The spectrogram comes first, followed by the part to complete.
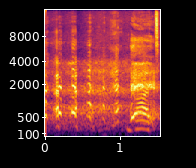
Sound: audience laughing

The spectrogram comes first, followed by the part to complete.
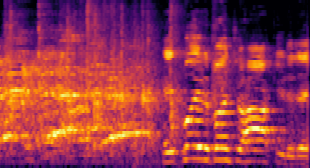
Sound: crowd claps and cheers

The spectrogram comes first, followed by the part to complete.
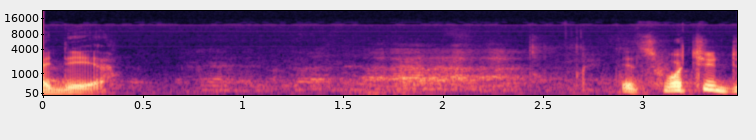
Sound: laughter

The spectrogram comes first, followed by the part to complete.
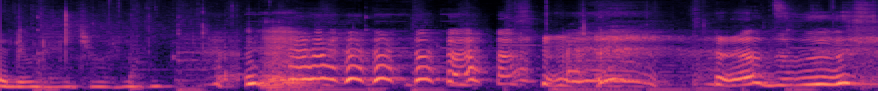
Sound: laughing

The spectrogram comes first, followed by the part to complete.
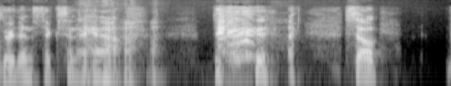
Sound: both chuckle

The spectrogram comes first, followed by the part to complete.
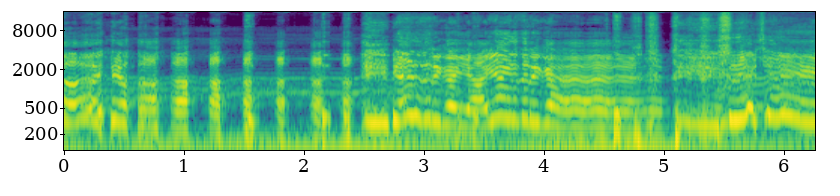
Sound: wailing

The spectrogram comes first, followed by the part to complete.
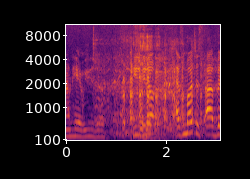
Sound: laughter

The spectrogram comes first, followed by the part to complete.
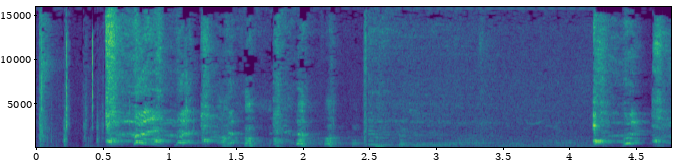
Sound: coughing continues

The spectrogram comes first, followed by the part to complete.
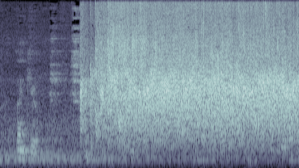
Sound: crowd claps

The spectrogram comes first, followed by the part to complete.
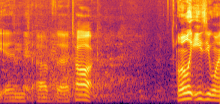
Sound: laughter

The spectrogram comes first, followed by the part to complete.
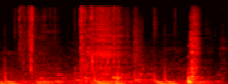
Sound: types louder

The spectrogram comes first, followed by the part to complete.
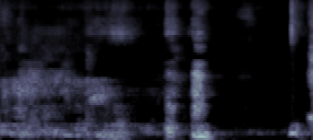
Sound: laughter

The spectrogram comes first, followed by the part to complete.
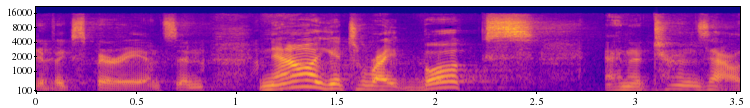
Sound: laughter

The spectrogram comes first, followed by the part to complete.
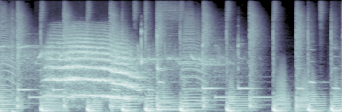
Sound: elephant trumpets

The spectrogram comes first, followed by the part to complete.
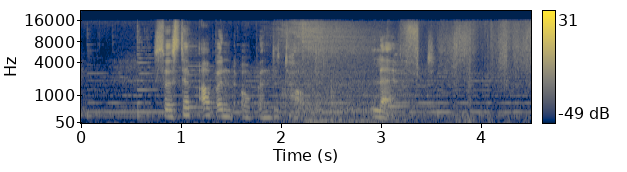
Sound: drawer opening

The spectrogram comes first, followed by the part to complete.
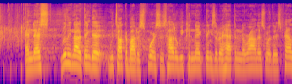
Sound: applause

